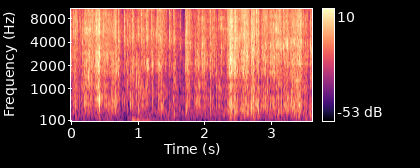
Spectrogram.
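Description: Plastic packaging from AliExpress parcels crinkles and crackles up close as it is unwrapped, in continuous rustling bursts with no talking.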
